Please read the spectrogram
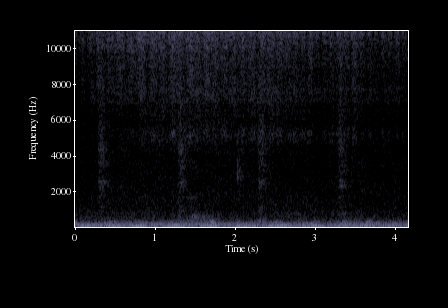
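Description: Faint scratching of a pencil shading on paper, in short strokes about once a second.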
